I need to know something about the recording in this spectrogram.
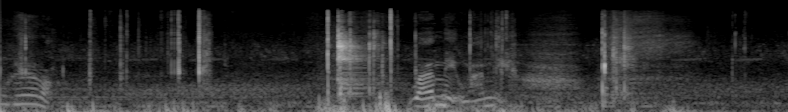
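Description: A crab shell cracks and crunches as it is broken open.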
